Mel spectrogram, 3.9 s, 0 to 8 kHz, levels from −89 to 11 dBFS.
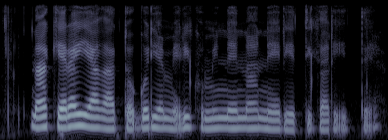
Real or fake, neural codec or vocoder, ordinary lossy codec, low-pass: real; none; none; 7.2 kHz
